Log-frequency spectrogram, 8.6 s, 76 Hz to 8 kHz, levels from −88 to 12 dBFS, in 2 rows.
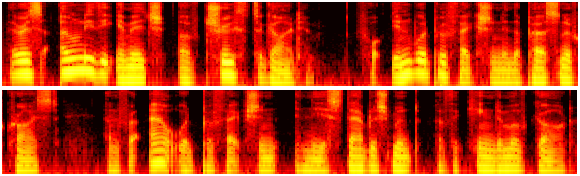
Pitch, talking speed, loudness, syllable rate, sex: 105 Hz, 210 wpm, -18 LUFS, 6.3 syllables/s, male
